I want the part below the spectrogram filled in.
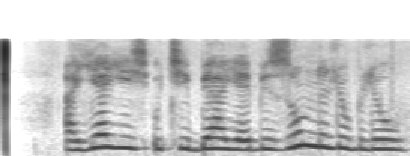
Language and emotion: Russian, neutral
